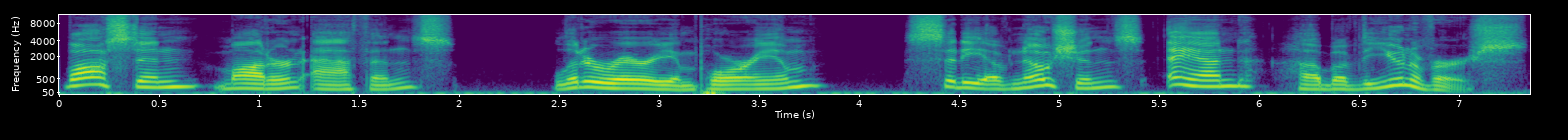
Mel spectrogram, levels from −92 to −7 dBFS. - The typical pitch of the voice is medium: Yes, medium, 180 Hz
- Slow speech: Yes, slow, 105 wpm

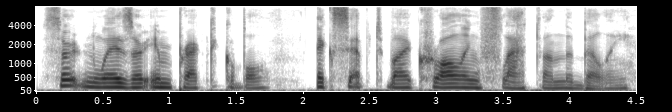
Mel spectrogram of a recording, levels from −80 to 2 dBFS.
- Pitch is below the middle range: Yes, low, 130 Hz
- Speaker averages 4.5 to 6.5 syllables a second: Yes, 4.9 syllables/s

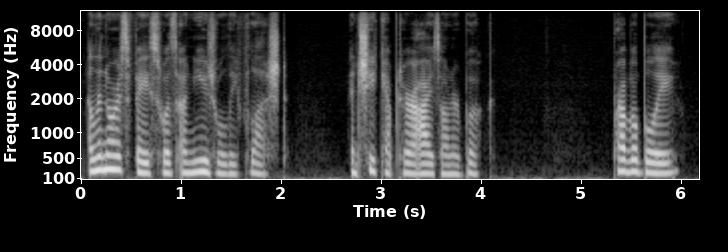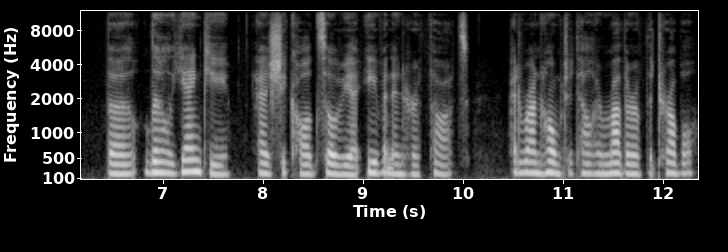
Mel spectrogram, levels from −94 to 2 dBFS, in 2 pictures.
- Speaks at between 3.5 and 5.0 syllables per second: No, 5.4 syllables/s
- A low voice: No, high, 200 Hz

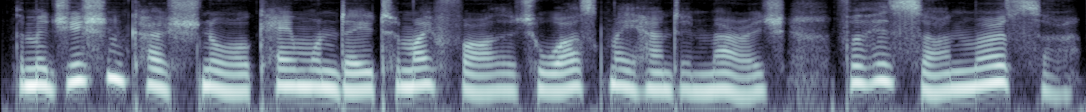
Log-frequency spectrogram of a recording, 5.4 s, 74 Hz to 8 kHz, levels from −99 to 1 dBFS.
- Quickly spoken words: Yes, fast, 210 wpm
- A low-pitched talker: No, high, 205 Hz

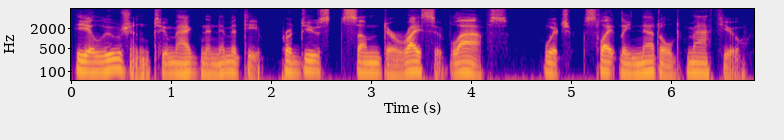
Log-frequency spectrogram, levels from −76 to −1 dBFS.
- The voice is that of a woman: No, male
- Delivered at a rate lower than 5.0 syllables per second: Yes, 4.3 syllables/s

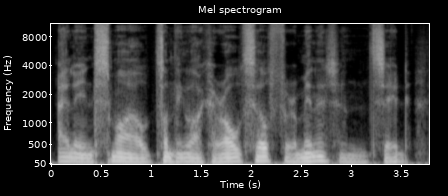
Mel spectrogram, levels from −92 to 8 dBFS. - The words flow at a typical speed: Yes, average, 190 wpm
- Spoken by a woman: No, male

